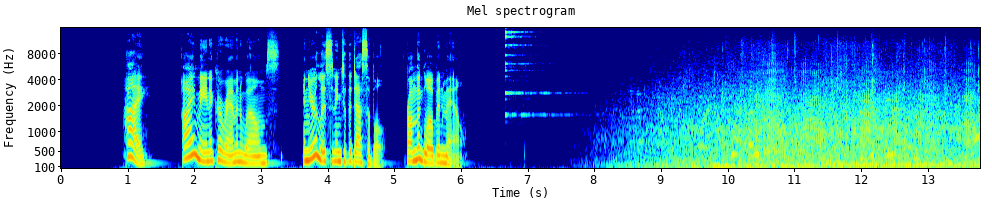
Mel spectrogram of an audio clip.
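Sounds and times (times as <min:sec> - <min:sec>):
speech: 0:01.0 - 0:06.1
motorboat engine drone on its way to harvest kelp: 0:08.1 - 0:13.7
rushing water: 0:08.5 - 0:13.7.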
